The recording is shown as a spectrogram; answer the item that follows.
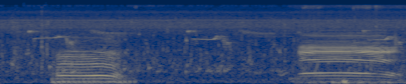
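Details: Cow in a herd of dozens walking down a green hillside to valley pasture; two short moos about two seconds apart, the second brighter and higher, over quiet rural background with faint birdsong.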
